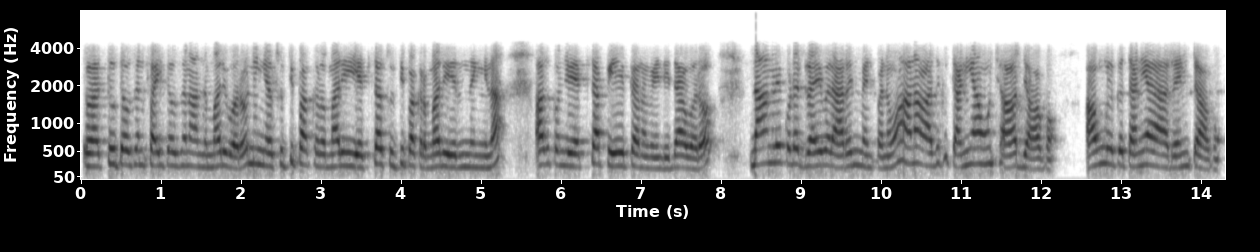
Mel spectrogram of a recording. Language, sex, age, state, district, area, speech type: Tamil, female, 45-60, Tamil Nadu, Chennai, urban, conversation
